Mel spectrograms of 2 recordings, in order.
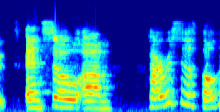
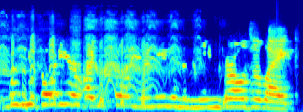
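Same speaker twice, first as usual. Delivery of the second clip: laughing through the words; 4 semitones higher than usual. Real, not acted. Telling the hosts about her reunion, laughing. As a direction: giggle while telling it.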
